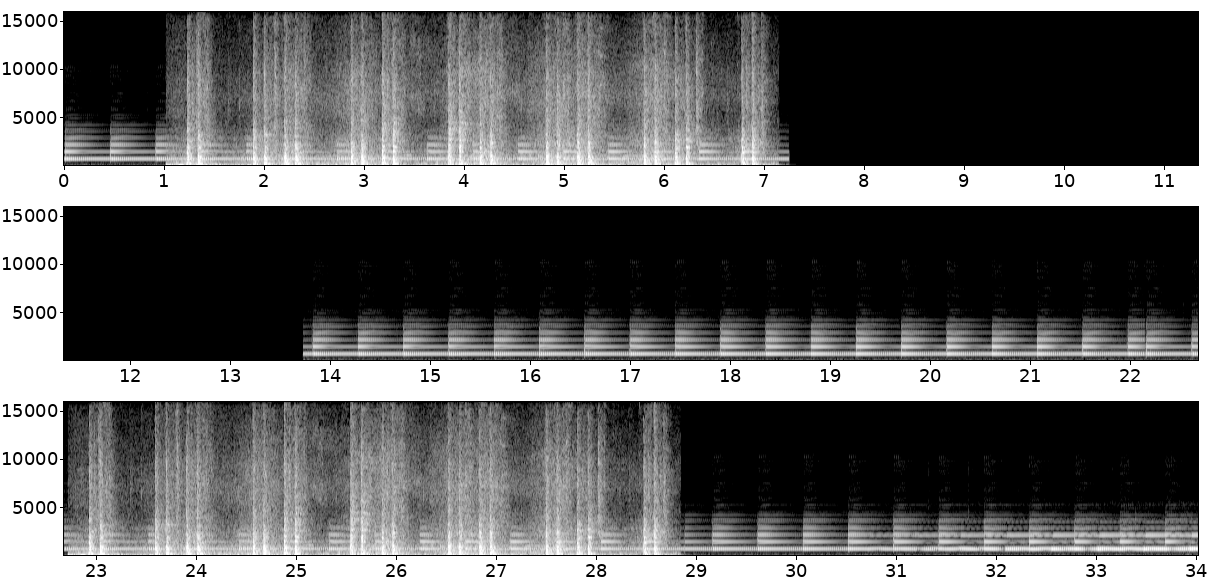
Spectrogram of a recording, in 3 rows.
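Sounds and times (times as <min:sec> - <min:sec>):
railroad crossing bell ringing: 0:00.0 - 0:07.2, 0:13.8 - 0:34.0
train wheels clacking: 0:01.0 - 0:07.2, 0:22.8 - 0:28.9.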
